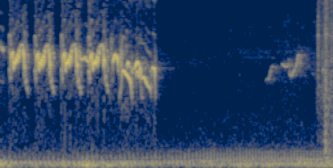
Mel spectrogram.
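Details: Bulbul serving as a trapping decoy delivers a rapid run of about six repeated warbling notes, slightly descending, then falls quiet apart from a faint short phrase and a sharp click near the end.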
